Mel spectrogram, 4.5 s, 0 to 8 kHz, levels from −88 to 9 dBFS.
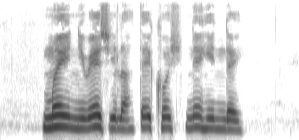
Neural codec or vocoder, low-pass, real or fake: none; 7.2 kHz; real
